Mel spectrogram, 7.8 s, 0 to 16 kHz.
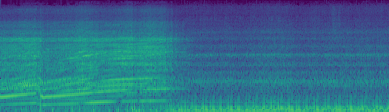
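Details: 2010 Yamaha R6 four-cylinder: revving then settling to an uneven, lumpy idle with an irregular stumble; misfire, running on three cylinders, later found to be bent valves in cylinder 4.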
